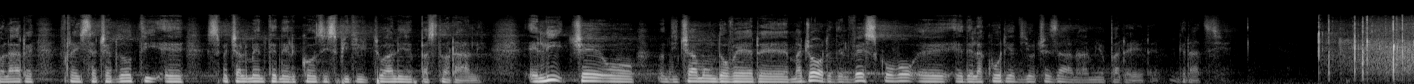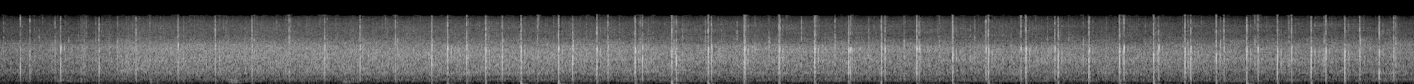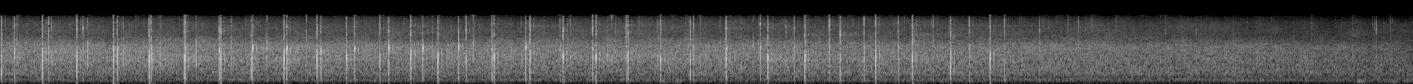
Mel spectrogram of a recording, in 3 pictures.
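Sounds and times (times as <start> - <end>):
speech: 0.0 - 12.3
audience applause: 13.2 - 42.3.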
